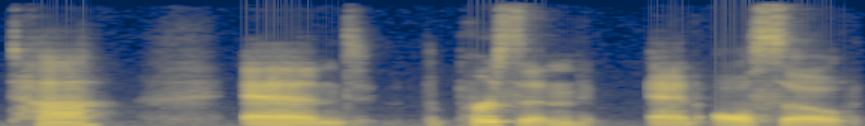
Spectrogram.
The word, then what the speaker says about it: 他: we have Donkey Kong so we know it's first tone Tarzan's we know the word in red there is the pronunciation tah and the person and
